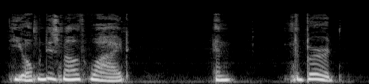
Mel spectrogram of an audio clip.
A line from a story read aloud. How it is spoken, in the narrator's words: she sobs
